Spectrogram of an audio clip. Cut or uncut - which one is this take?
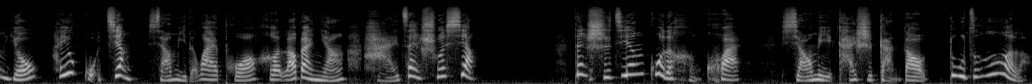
cut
